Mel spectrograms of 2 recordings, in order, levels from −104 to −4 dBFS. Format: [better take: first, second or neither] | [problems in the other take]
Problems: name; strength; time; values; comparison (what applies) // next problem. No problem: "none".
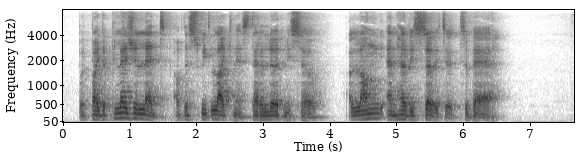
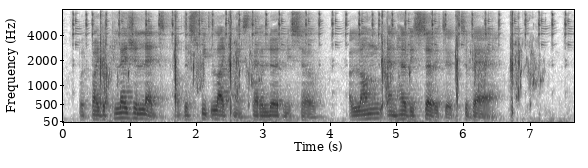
first | background sound (Splash, splatter + Clock); 3 dB below the speech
